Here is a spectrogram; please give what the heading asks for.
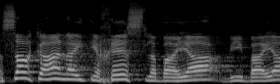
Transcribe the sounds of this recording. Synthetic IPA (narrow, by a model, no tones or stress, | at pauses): asaʁkahanait̪jaχeslabeajaveibaːja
